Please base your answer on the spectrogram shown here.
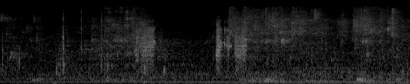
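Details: Running water, drips and small clatters indoors, with a low steady hum and no animal calls.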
